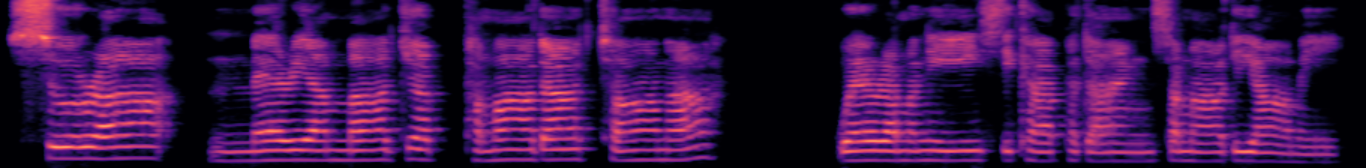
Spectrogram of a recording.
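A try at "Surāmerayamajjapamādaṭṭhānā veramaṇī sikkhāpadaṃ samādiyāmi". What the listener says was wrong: Okay, I detected a slight pause, a slight lengthening of that syllable. Not lengthening of the vowel, because it's distinctly a short vowel, but lengthening as for a following double. On your doublings, there, Suramerya Majja Pamadatthana Sikkapadam. Those are unambiguously double verb.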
